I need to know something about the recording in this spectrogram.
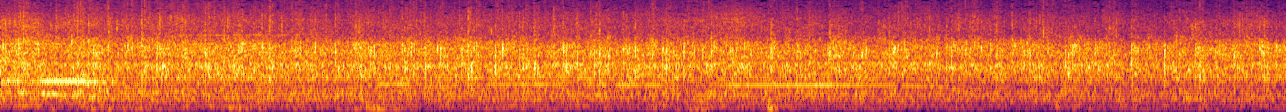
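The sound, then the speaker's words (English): Sustained audience applause as guests go back to their seats, a dense steady wash of many hands clapping at an even loudness throughout, with no voices standing out above it. “Let's give these guys a hand as they go back to their seats.”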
